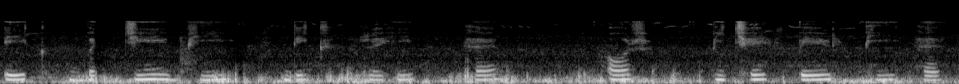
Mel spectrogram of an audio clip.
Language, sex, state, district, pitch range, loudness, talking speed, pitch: Hindi, female, Himachal Pradesh, Shimla, 210-225 Hz, -18 LUFS, 70 wpm, 220 Hz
